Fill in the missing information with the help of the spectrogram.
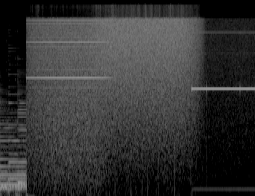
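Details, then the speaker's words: Simulated tinnitus: a brief musical fragment cuts to loud hissing with steady high-pitched tones, mimicking the ringing in the ears heard after a concert, stadium or loud party that sometimes persists. "Probablemente hayas oído este sonido, después de un concierto, luego de ir al estadio o en una fiesta con música alta. Y aunque lo común es que luego de un rato este sonido te abandone, hay veces que persiste y se transforma en un problema."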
